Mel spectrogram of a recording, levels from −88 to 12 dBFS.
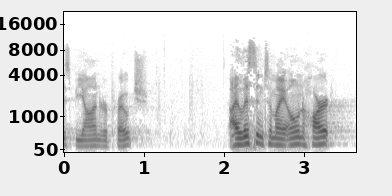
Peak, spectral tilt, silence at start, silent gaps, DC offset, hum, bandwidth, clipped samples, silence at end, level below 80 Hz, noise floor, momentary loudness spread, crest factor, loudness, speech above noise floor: -10 dBFS; -5.5 dB/octave; 0 s; none; under 0.1%; none; 11.5 kHz; under 0.1%; 0.3 s; -72 dBFS; -67 dBFS; 15 LU; 20 dB; -29 LUFS; 38 dB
